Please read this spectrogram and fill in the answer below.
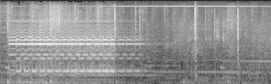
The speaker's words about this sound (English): He's got, like, a cordless phone at his house, and people are, like, calling him. Can never make it to that phone on time.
